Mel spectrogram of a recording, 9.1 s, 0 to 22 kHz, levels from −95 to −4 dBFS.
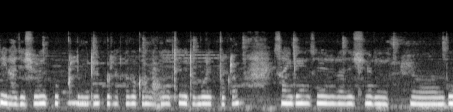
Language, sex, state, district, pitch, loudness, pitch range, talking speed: Bengali, female, Jharkhand, Sahebganj, 215 Hz, -18 LUFS, 210-225 Hz, 90 wpm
